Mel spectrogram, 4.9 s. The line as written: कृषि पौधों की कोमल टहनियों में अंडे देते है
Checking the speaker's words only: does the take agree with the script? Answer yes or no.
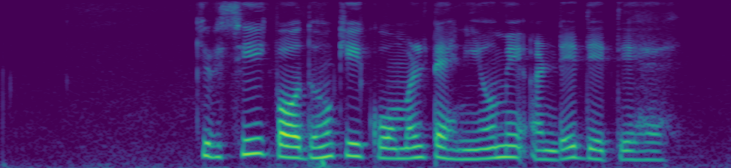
yes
